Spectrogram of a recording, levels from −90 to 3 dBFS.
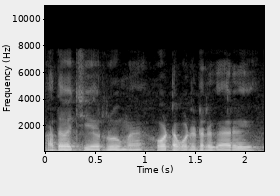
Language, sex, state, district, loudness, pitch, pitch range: Tamil, male, Tamil Nadu, Kanyakumari, -18 LUFS, 110 Hz, 105-115 Hz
